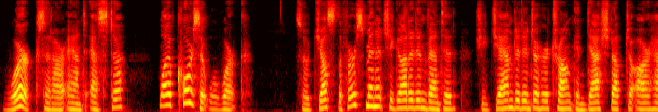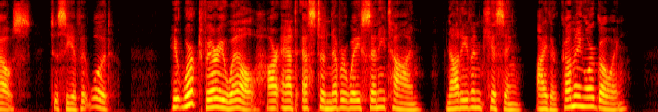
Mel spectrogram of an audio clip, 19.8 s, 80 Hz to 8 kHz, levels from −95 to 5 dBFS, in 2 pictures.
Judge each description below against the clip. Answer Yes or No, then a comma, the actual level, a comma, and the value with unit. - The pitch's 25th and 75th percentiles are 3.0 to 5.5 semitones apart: Yes, average, 3.4 semitones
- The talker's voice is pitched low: No, medium, 185 Hz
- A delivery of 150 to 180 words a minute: Yes, average, 165 wpm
